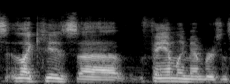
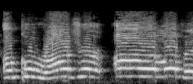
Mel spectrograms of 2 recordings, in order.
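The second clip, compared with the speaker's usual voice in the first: much higher and louder, thrilled fan; real excitement, pitched way up; delighted squeal; 7 dB louder than usual. Real, not acted. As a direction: gush about a favourite comedian. Fan hears favourite comedian named.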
